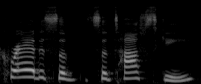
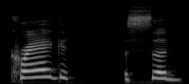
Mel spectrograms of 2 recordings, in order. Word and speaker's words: Craig Sutkowski: You know, looks like Cred Satovsky. And I said it wrong because I've interviewed him. I know I said it wrong again. Craig Sutkowski. There we go.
